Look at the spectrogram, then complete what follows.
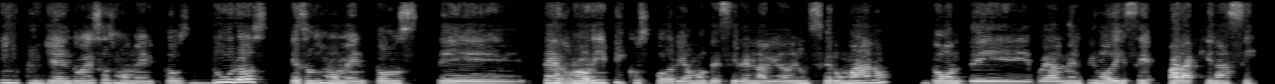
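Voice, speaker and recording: A woman's voice: medium pitch, steady tone, slow pace, darkish tone, rough recording. Colombian woman in her forties, earnest testimony. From Bogotá, Colombia. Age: 40s. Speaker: testimony-giving guest. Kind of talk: religious personal testimony.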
